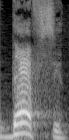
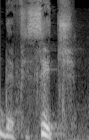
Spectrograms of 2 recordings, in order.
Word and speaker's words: déficit: sem assento só que a leitura é déficit e não deficit já a forma subjudice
